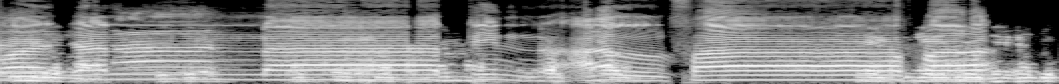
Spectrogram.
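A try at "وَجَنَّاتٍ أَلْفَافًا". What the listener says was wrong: এই তো ভাই লাস্টের ফা টান কম হয়েছে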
